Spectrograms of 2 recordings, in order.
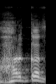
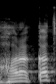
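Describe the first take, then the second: First: The middle consonant has no vowel after it. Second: The middle consonant carries a short vowel. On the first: This is how people commonly say it. "तुम सभी जो है अ, वो हरकत, हरकत ... पढ़ते हैं" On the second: This is the word's original form. "असल लफ्ज़ जो है वो हरकत है"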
